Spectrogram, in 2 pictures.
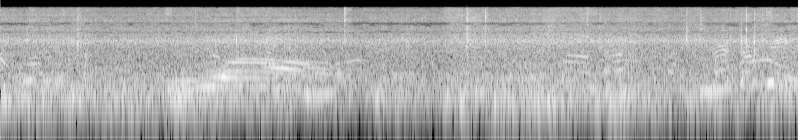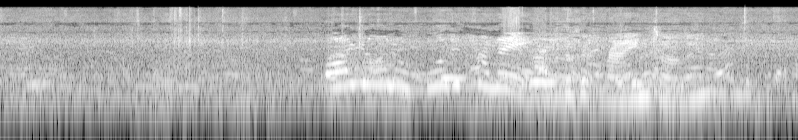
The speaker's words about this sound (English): Up in Tamworth, there were crowds that crammed themselves onto a bridge for over an hour waiting for the Peel River to start flowing again.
